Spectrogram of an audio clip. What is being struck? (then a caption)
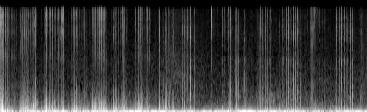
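Ribbed glass perfume bottle. Long nails scratch and tap the ribbed sides of a small, clear glass perfume bottle with a gold nozzle, partly filled and held over fur. The result is a steady run of quick, dry scratches and taps with a heavy low rumble and almost no ring, rising and falling in short bursts.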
